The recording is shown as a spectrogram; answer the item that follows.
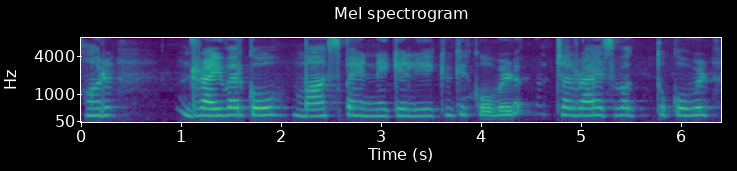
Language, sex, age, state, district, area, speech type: Hindi, female, 30-45, Rajasthan, Karauli, urban, spontaneous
